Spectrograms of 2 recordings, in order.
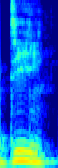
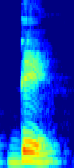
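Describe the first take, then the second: First: The word ends with a long 'ee' vowel. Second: The word ends with a short 'uh' vowel. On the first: "cambia su pronunciación a di" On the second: "de cambia su pronunciación"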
